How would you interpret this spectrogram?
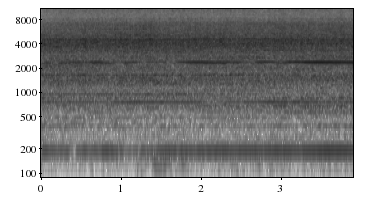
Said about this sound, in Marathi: आता मावशी आता मिक्सर मध्ये टाकत आहे.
